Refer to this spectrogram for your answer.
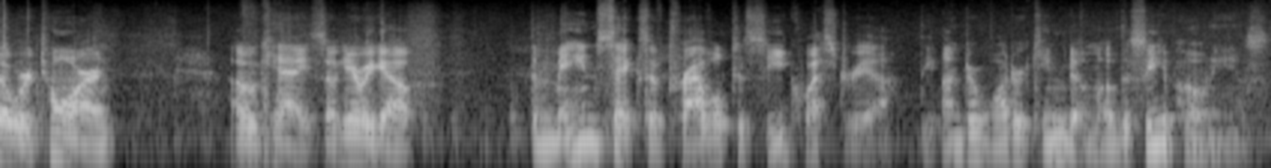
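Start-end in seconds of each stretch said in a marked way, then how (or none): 3.5-8.5 soft, storybook narrator voice, story-reading delivery. Reading a story aloud to a listener, narrator voice. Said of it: "Do you like my narrator voice?".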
